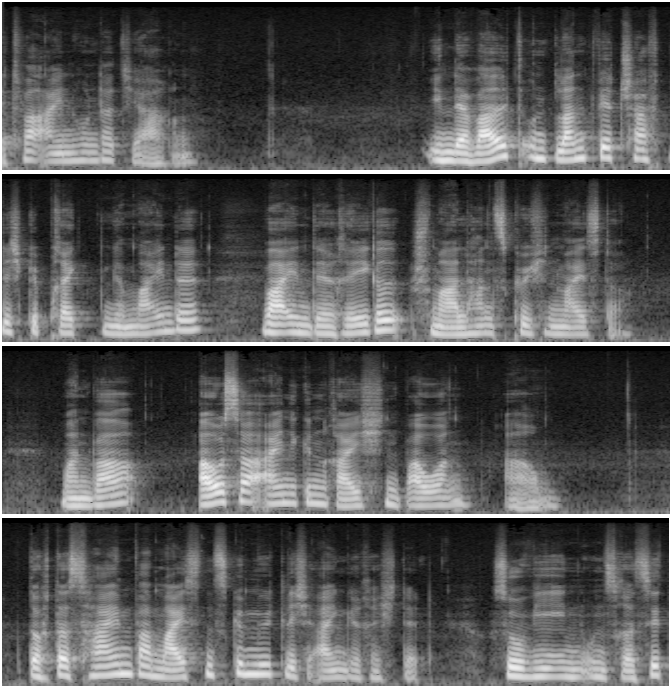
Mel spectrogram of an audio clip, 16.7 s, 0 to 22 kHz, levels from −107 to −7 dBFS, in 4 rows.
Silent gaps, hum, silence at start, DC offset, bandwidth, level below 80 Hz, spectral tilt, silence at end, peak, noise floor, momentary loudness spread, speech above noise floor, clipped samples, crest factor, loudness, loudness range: none; none; 0 s; under 0.1%; 15 kHz; -60 dBFS; -6 dB/octave; 0 s; -4 dBFS; -62 dBFS; 15 LU; 38 dB; under 0.1%; 22 dB; -24 LUFS; 3 LU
